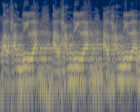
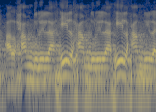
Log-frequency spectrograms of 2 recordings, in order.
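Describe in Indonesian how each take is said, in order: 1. Setiap pengulangan berakhir dengan berhenti sebelum yang berikutnya. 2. Pengulangannya menyambung, dihubungkan dengan bunyi i. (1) "kalau diputus diwakaf" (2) "karena diwasol hanya harus dikasroh"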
